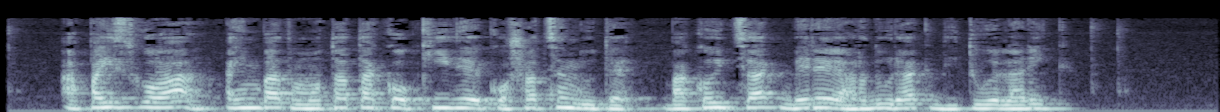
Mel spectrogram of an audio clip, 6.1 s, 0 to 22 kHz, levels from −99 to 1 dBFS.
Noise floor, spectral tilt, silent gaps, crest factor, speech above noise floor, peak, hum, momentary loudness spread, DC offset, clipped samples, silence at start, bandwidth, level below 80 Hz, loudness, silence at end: -45 dBFS; -7 dB/octave; none; 12 dB; 34 dB; 0 dBFS; none; 4 LU; under 0.1%; under 0.1%; 0.3 s; 11.5 kHz; -38 dBFS; -13 LUFS; 0.75 s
